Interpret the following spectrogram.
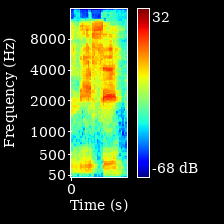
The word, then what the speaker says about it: Nife: you can check out Nephi Wars. N I F E. Like it sounds like a knife. Mhm. It sounds like it'd be pronounced knife, but it's pronounced Nephi.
